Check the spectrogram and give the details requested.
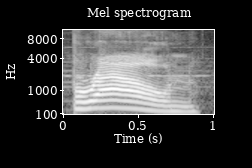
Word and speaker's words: Brown: That's EMTT Brown. Rhymes with clown, which I'm beginning to think you are.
